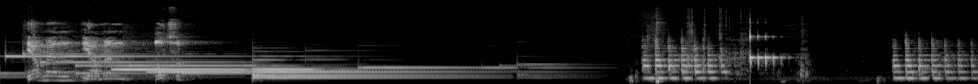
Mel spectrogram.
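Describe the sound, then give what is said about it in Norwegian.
A telephone rings with a bright electronic melody as a caller phones in to a call-in programme. A chiming phrase rings out and slowly fades, then the tune returns in two short, loud bursts separated by a brief pause. “Ja, der ringer det.”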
